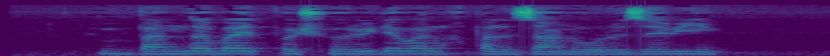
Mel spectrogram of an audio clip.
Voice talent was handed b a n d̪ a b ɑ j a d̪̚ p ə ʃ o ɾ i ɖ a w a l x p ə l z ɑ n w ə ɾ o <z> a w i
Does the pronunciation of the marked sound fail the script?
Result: no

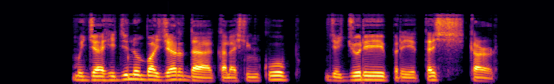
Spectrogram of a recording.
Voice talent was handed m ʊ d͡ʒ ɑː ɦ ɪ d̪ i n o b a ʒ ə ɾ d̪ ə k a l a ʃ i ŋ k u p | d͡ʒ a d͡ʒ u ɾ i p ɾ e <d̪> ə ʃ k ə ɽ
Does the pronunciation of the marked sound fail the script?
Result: yes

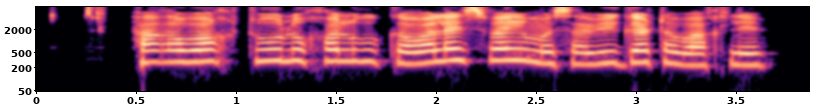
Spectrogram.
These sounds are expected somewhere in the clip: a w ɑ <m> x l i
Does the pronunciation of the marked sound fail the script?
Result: yes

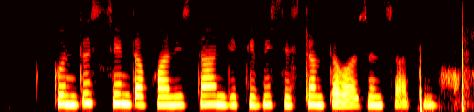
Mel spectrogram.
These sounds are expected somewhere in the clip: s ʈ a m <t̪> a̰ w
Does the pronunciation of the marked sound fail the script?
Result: no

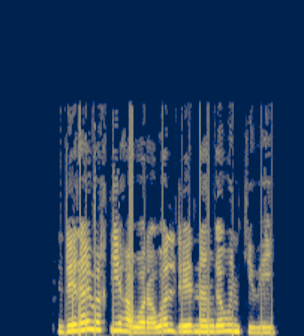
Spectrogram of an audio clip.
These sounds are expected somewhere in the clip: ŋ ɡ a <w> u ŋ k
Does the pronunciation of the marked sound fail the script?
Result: no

